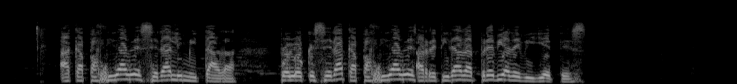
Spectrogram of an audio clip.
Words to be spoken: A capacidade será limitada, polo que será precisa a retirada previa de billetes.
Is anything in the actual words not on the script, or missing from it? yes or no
yes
